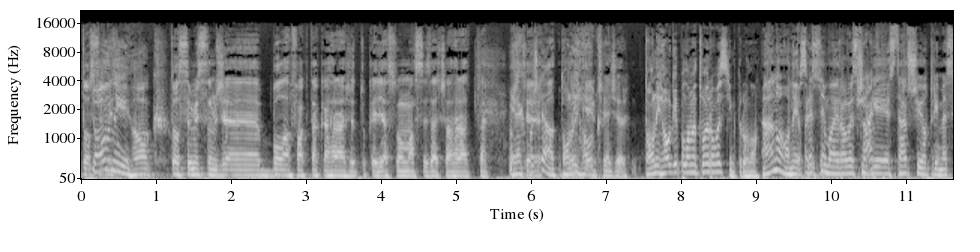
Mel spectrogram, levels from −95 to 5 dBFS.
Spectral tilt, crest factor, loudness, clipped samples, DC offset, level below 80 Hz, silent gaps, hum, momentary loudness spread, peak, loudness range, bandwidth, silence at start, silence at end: -3.5 dB/octave; 12 dB; -15 LUFS; under 0.1%; under 0.1%; -26 dBFS; none; none; 4 LU; -2 dBFS; 2 LU; 16.5 kHz; 0 s; 0 s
